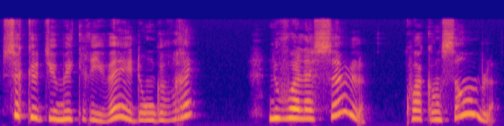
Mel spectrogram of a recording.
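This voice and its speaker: A woman's voice: medium pitch, little pitch movement, slow, breathy edge. A woman reading aloud, voicing an anguished young woman in forbidden love who breaks into tearful, desperate outbursts. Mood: sobbing.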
